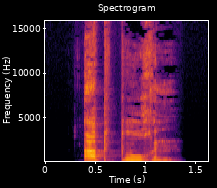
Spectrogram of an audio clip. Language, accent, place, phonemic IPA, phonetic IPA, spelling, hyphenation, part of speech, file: German, Germany, Berlin, /ˈapbuːχən/, [ˈʔapbuːχn̩], abbuchen, ab‧bu‧chen, verb, De-abbuchen.ogg
- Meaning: to debit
